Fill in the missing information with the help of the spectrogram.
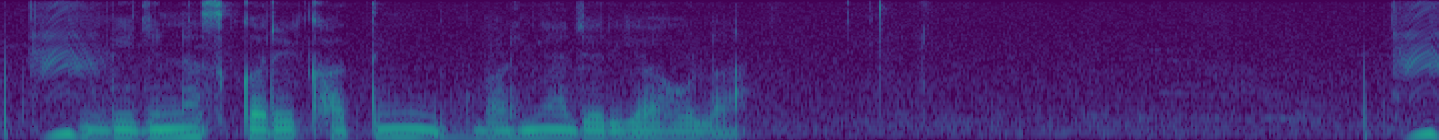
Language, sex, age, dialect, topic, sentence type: Bhojpuri, female, 31-35, Western, agriculture, statement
